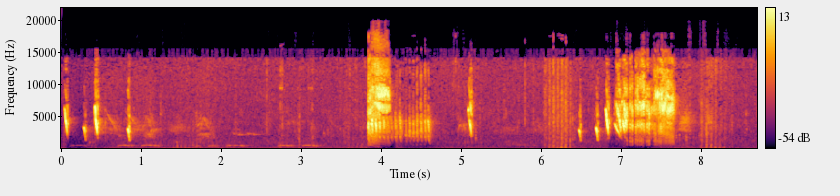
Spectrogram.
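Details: African green pigeon feeding on an apple gives a quick series of short, low, arched notes, followed by loud rustling bursts and sharp clicks from feeding or movement.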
